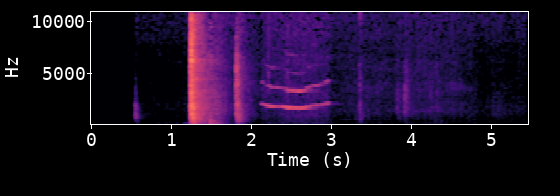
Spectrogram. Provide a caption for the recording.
door unlocking
close, squeak, key, unlock, door, open, lock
